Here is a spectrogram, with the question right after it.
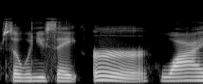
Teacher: your tongue goes very high and then down and back for the r So when you say IR why you're just holding your tongue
